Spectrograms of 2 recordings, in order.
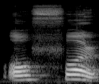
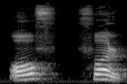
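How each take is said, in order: First: Said in the usual way. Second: ऑफर in two slow pieces, ऑफ, then फर; split into syllables. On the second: Shown as a demonstration. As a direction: break ऑफर apart with a clear pause between ऑफ and फर. (ऑफर को दो टुकड़ों में, रुककर बोलें) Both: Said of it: "दो टुकड़ों में हमने इसको डिवाइड किया".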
